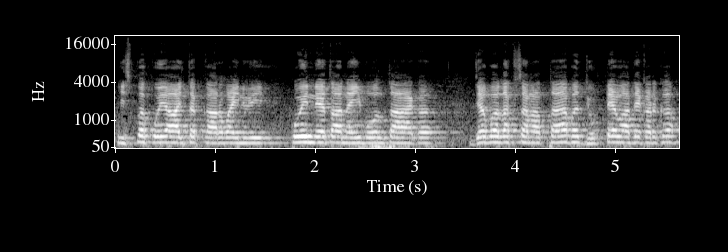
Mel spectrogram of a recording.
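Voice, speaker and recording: A man with a high pitch and monotone, flat intonation, at a moderate pace with hardly any pauses, amid noticeable background noise and audible room echo. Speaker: farmer. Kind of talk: interview testimony.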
